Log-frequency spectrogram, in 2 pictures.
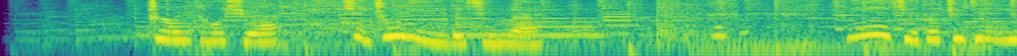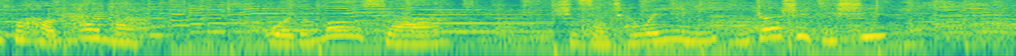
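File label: female young woman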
